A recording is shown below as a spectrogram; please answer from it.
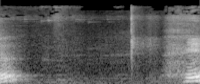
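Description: A man's speech trails off, then after a pause a single short, sharp click, just before he speaks again.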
